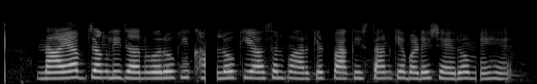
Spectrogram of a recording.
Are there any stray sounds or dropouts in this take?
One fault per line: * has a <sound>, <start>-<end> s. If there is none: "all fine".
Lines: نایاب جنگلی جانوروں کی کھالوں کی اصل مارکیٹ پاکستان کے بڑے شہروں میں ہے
* has a dropout, 2.1-2.2 s
* has a dropout, 4.8-4.8 s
